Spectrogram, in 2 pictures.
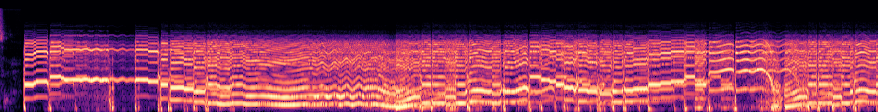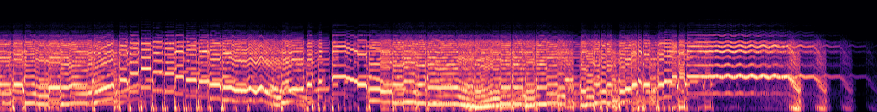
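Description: Electric guitar played through an octave effect, a loud sustained lead line full of string bends and slides. It starts just after the opening and stops shortly before the end.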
